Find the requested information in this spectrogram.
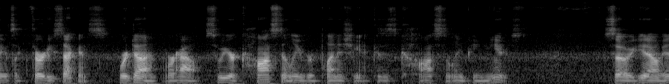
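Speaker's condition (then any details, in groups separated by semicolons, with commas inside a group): No condition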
